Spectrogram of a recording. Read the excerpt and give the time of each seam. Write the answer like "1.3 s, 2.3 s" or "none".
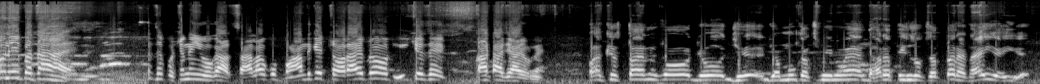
1.6 s, 5.9 s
